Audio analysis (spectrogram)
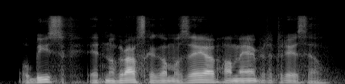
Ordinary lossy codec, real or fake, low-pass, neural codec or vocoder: none; fake; 9.9 kHz; codec, 16 kHz in and 24 kHz out, 0.9 kbps, LongCat-Audio-Codec, four codebook decoder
